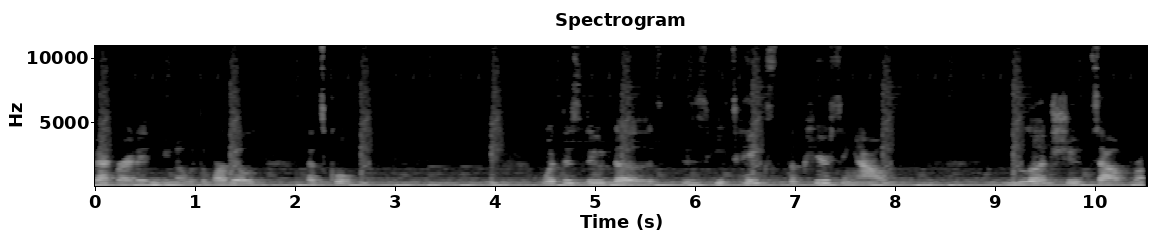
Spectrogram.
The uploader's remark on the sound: I apologize for the background noise I do not have my laptop or mic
